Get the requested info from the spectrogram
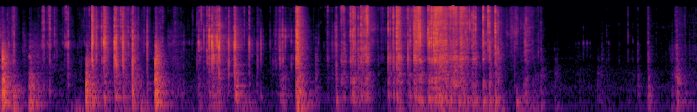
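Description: A box cutter slitting packing tape and clear plastic wrap along the seam of a cardboard shipping box, with crackling, crinkling and tearing of the tape and film, and a longer tear about five seconds in.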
